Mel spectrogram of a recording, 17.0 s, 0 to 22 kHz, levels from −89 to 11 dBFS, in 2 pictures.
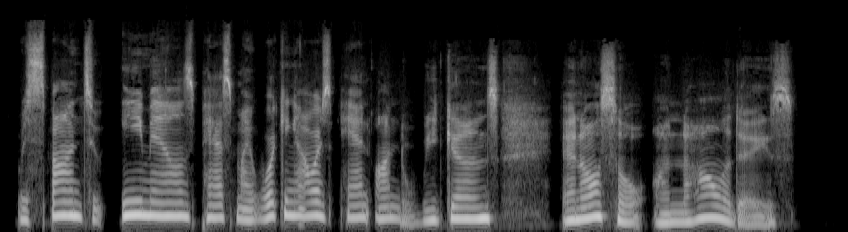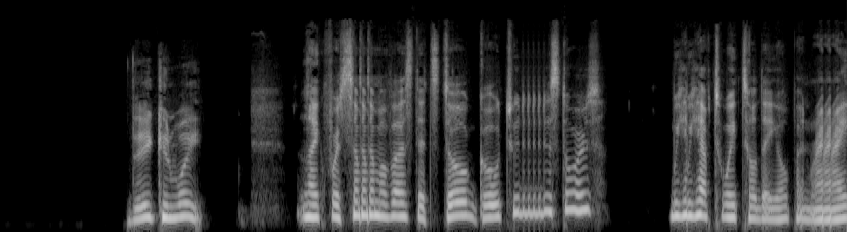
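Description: Right after "working hours and on", at 4.00 s, the speech drops into a section at the wrong speed that runs to 10.72 s. It plays at about 0.73 times normal speed, so everything slows and sinks roughly five semitones, deep and dragging, with pitch and tempo shifting together. That's likely the audio being clocked out against the wrong rate for that stretch, then snapping back once it ends.

After that come four bursts of repeated frames, where the same slice of compressed audio gets played again and you hear a stutter. From 12.07 to 12.23 s a 78 ms block plays two extra times. Just after "that still go to", from 13.72 to 13.92 s, a 52 ms block repeats four extra times. From 15.34 to 15.47 s a 131 ms block comes back once. After "wait till they open", from 16.69 to 16.85 s, a 78 ms block repeats twice more. Each one stretches the audio by the repeated time.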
